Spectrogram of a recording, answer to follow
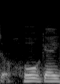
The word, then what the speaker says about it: Jorge: in Midfield he had Jorge Grant or is it George I've always that's the way it's spelled but he said George George um yeah some some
